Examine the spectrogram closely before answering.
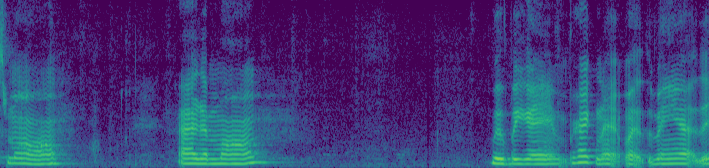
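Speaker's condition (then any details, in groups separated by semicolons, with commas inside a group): Cerebral palsy, mild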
